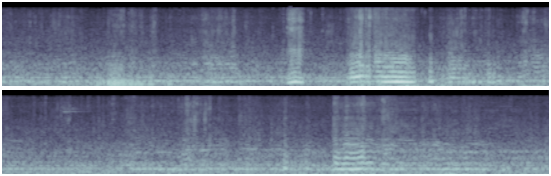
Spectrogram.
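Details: Inside an opened beehive on a sunny day, honey bees move about: a constant low hum underlies several sharp, rising buzzes from individual bees close to the microphone, the loudest near the middle, plus small crackling taps.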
